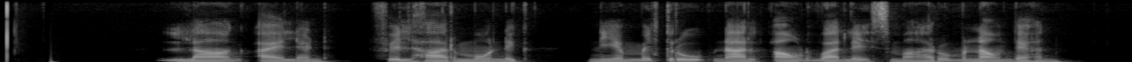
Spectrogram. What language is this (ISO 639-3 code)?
pan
